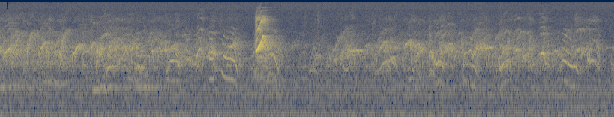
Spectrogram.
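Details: Afternoon flock of Brown-eared bulbuls in Tamagawadai Park in December, a tangle of shrill wavering whistles and squeaky slurs, with one sudden loud burst partway through and soft background noise.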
